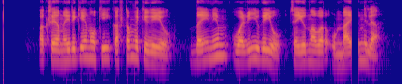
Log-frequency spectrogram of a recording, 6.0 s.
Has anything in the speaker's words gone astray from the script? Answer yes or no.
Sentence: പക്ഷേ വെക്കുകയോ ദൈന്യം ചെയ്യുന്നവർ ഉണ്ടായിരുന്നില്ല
yes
